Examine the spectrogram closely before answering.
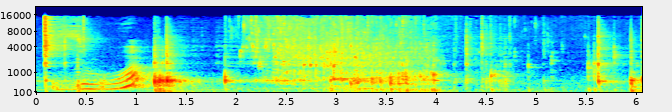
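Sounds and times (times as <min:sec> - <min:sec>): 
speech: 0:00.4 - 0:01.4
liquid poured from one container into a larger one: 0:01.9 - 0:05.9.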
